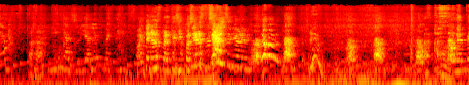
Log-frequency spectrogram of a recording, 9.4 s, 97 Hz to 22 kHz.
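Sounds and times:
speech: 1.7 - 5.3
dog barking: 5.0 - 9.2.

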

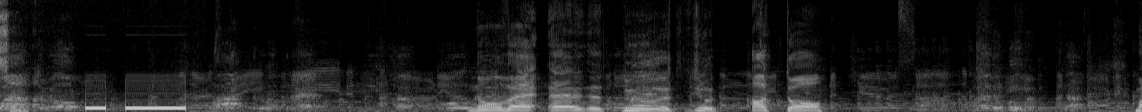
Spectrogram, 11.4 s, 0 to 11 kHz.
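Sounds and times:
speech: 0.0 - 0.5, 4.7 - 8.4, 9.8 - 11.4
telephone dialing tones: 0.8 - 2.0.

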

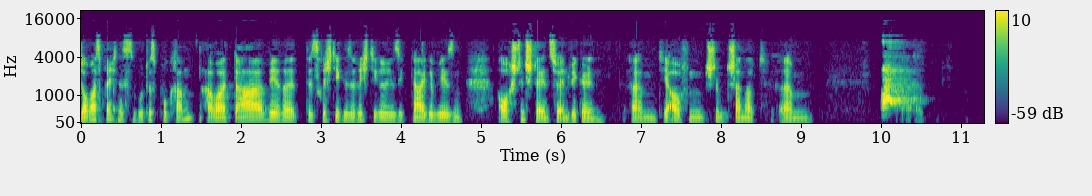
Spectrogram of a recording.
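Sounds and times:
speech: 0.0 - 9.2
dog barking: 10.0 - 10.5.

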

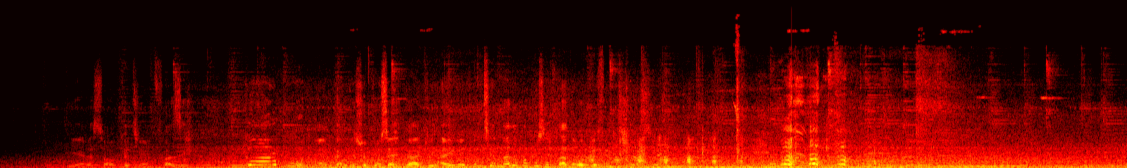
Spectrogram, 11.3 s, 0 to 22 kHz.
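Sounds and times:
idling vehicles at a gas station forecourt: 0.2 - 11.2
indistinct chatter at a gas station: 0.8 - 10.6
speech: 0.9 - 8.9
laughter: 3.0 - 9.0.

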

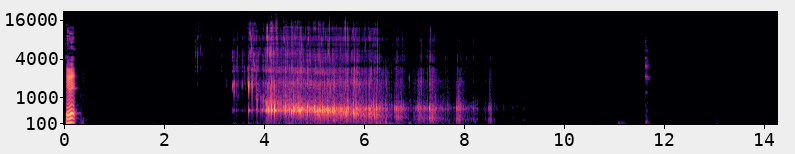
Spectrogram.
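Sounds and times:
speech: 0.0 - 0.3
beer glugging and splashing into a glass: 2.6 - 8.6.

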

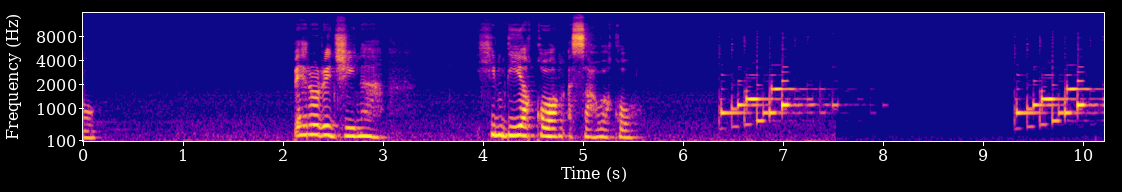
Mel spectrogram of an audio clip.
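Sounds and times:
speech: 2.1 - 3.2, 4.0 - 5.6
mobile phone ringtone with bright quick electronic melody: 6.4 - 8.1, 9.3 - 10.2.

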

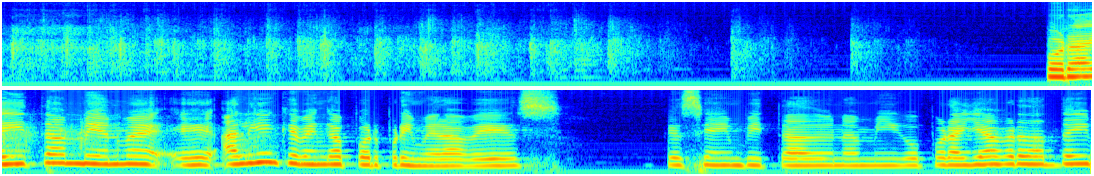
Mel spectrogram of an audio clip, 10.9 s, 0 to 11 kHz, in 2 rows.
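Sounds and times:
crowd applauding a guest at a religious gathering: 0.0 - 4.7
speech: 5.3 - 10.8.

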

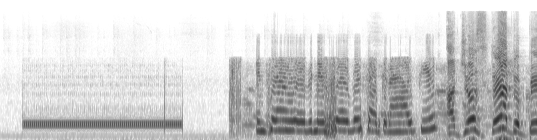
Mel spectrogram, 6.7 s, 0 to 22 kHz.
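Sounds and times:
telephone dial tone while calling back: 0.3 - 2.3
speech: 3.2 - 6.7.

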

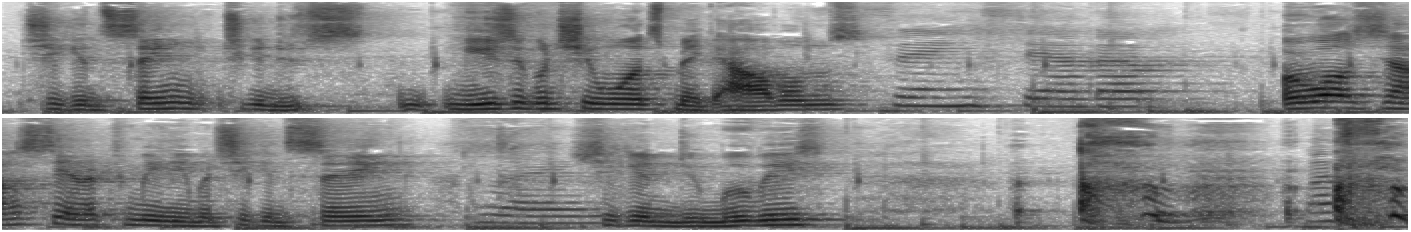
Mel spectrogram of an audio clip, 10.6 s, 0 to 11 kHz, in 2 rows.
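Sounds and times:
speech: 0.1 - 10.5
person sneezing: 9.1 - 10.5.

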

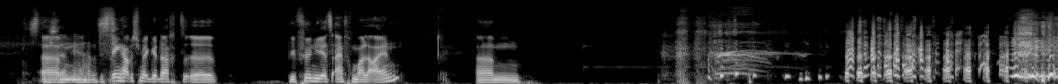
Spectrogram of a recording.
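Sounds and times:
speech: 0.2 - 2.3, 2.9 - 5.3, 6.6 - 7.1, 8.5 - 10.5
handmade Tibetan singing bowl struck: 5.8 - 6.6
laughter: 6.7 - 10.5.

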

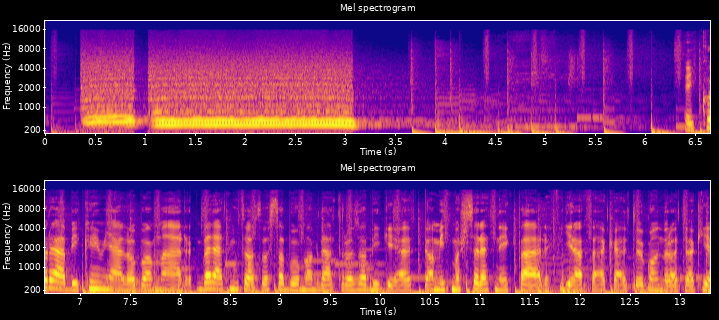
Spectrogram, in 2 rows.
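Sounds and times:
steam whistle blaring: 0.3 - 3.9
steam train hissing bursts: 0.5 - 3.6
speech: 6.4 - 13.2.

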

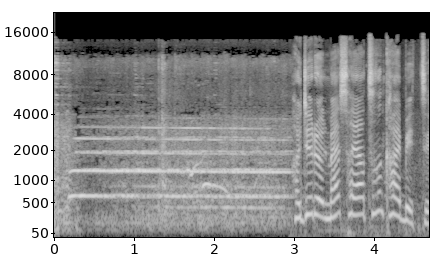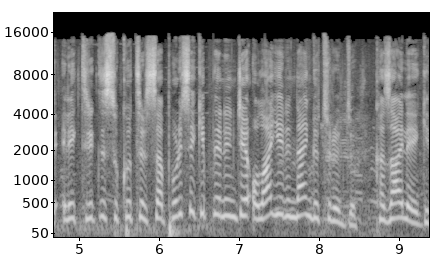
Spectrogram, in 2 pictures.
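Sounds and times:
horn of approaching train blaring: 0.2 - 3.2
speech: 3.0 - 9.3.

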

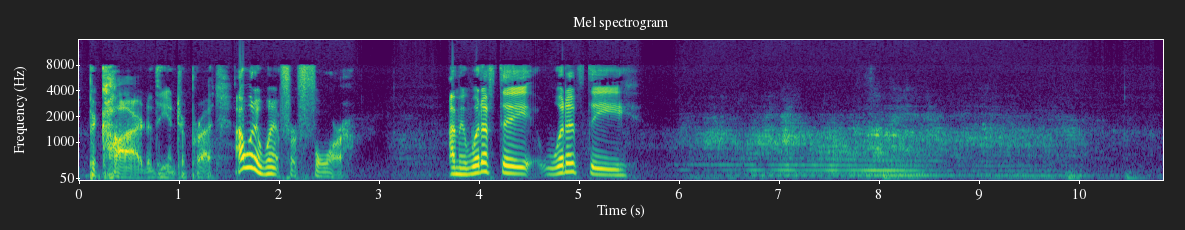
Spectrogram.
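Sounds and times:
speech: 0.1 - 2.8, 3.7 - 5.6
helicopter flying past: 2.2 - 10.8.

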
